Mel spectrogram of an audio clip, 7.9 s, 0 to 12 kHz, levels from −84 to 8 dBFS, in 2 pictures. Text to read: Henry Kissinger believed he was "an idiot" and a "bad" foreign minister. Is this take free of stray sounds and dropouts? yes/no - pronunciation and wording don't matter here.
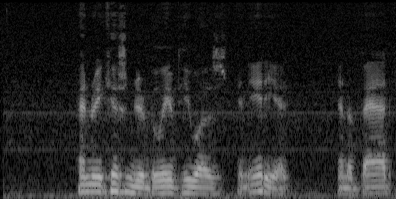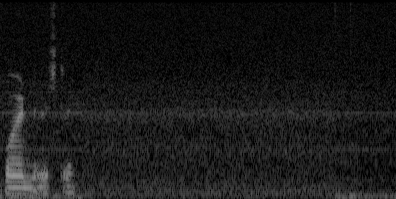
yes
